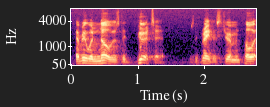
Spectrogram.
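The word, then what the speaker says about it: Goethe: say everyone knows that Gerta is the greatest German poet and everyone honors his name the street name for him in Chicago which they pronounce gothi but yeah true we've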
